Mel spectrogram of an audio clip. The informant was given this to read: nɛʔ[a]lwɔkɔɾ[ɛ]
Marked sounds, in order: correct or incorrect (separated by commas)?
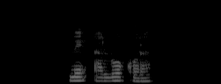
correct, incorrect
